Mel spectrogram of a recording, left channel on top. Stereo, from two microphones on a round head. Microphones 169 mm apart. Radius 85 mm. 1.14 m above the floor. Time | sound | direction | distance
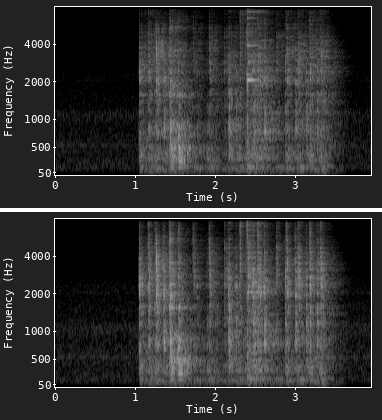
1.1 | typing on a keyboard | 55° right (ahead or behind) | 2.0 m
2.4 | cutlery clinking | 55° left (ahead or behind) | 1.8 m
